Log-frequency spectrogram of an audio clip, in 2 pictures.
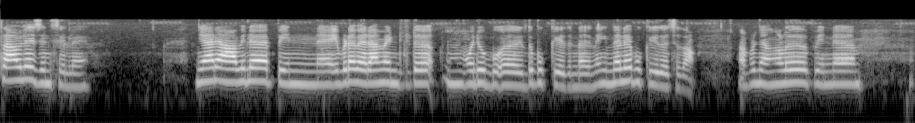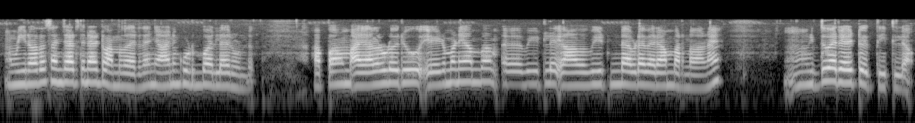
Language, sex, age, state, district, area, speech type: Malayalam, female, 18-30, Kerala, Wayanad, rural, spontaneous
